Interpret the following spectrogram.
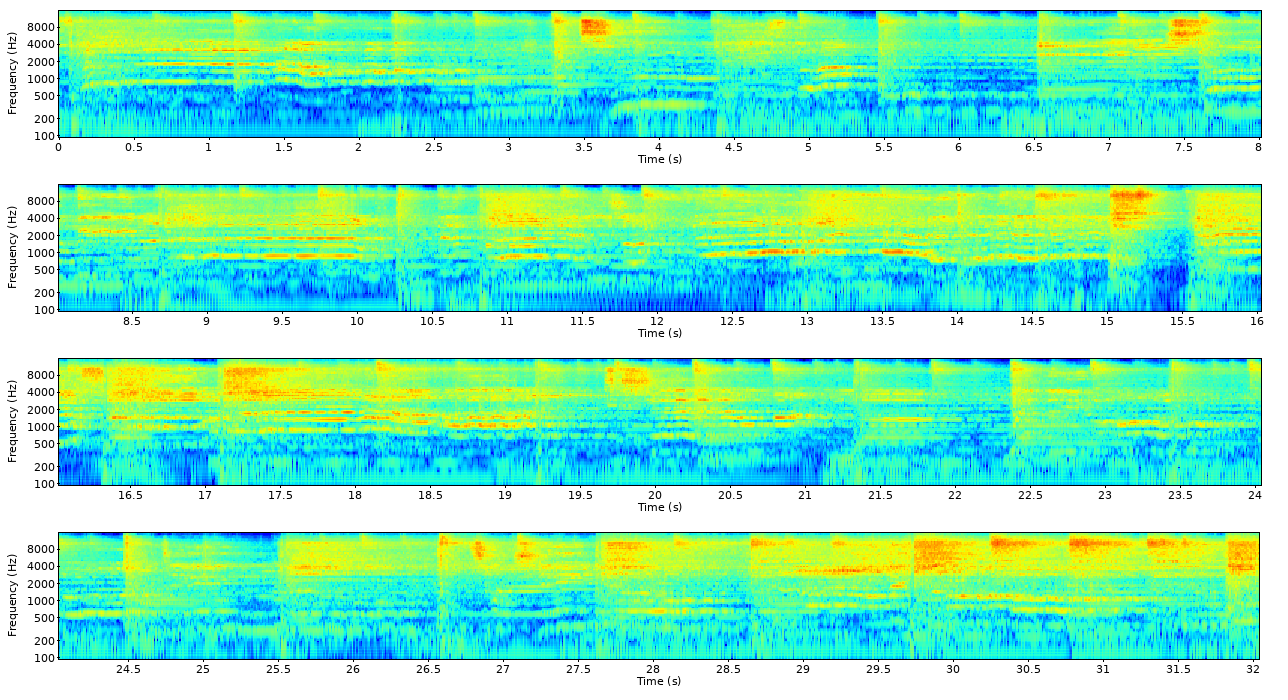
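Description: Live band playing a smooth soul/R&B song, a woman's voice carrying the melody over electric guitar, bass, keyboards and drums with a steady repeating bass line.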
